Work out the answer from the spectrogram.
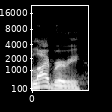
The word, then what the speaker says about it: LBRY: LBRY, pronounced library, was the next project on the chopping block.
